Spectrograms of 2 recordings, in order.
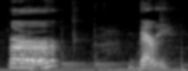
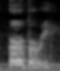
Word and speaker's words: Burberry: is not pronounce Burberry it is not fur Barry is Burberry okay okay BRR BRR free so it was like her it's cold in here it must be some club is an atmosphere her three Burberry not her Barry is not a cold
